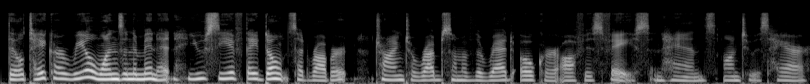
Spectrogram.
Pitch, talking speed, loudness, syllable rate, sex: 215 Hz, 235 wpm, -18 LUFS, 4.8 syllables/s, female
